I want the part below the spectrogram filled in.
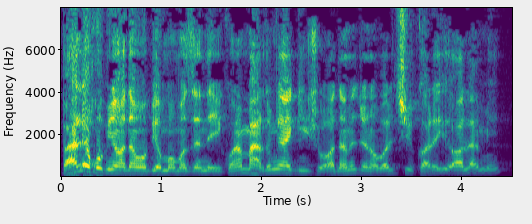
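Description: A man preaching a religious sermon, shifting between hushed murmurs and loud impassioned cries. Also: on the high side, creaky, big-room sound.

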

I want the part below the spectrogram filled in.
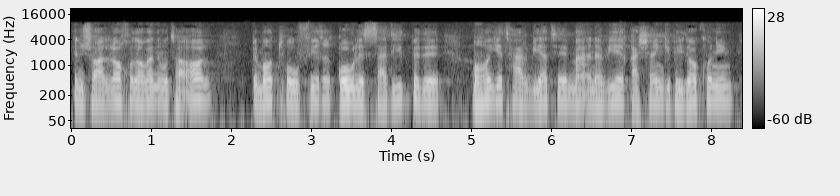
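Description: A male preacher giving a religious sermon, exhorting his listeners, swinging between loud emphatic bursts and low asides, and acting out quoted people in a raised voice. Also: little pitch movement, gravelly.

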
